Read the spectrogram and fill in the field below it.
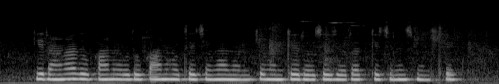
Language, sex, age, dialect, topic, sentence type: Chhattisgarhi, female, 18-24, Western/Budati/Khatahi, agriculture, statement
